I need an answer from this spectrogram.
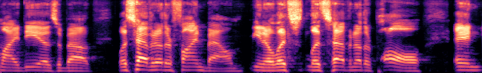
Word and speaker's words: Feinbaum: And by the way, that's how it's actually pronounced, but I think he's been Southernized. Feinbaum.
